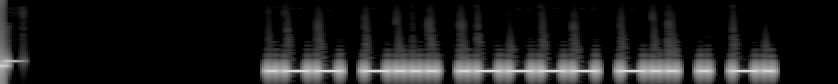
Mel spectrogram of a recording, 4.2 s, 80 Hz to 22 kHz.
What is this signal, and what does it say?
Morse code, heard as a keyed tone, about 30 wpm, 700 Hz. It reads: WB1DEN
